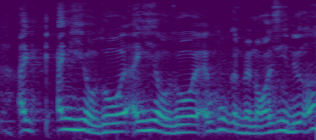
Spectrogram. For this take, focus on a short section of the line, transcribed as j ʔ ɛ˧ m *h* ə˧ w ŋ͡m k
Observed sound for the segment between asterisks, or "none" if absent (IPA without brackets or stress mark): x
